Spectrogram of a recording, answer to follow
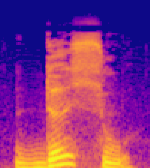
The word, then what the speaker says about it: dessous: Dessous, dessous. Final S not pronounced here.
